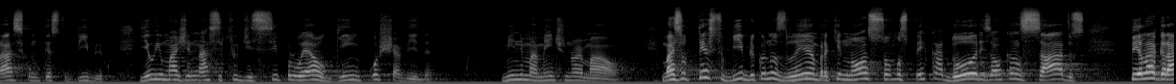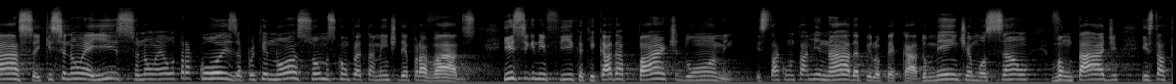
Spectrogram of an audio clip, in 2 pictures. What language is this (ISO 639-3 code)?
por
